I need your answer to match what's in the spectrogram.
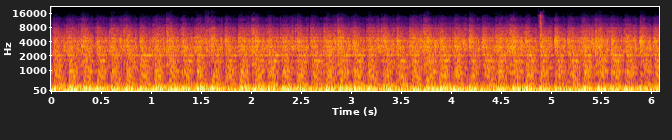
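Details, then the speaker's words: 1987 Coachmen Classic Class A motorhome, carbureted with a mechanical fuel pump, sitting a long while: strong, steady cranking with an even beat and no dragging; the oil light goes out as oil pressure builds. "See if it'll even crank over. Oh wow, it cranks surprisingly well. Let's let it go a bit."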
